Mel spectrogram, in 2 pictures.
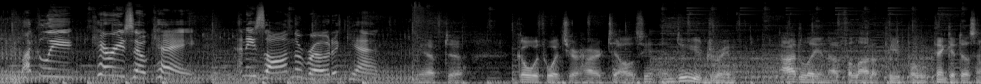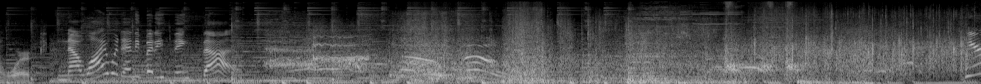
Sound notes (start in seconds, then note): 12.7 monocycle crashing; 13.0 tire squealing; 17.0 audience applauding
